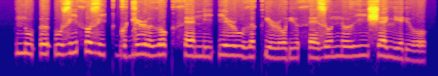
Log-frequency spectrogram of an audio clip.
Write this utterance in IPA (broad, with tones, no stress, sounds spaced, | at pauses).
n u˨ ʔ ɵ˨ ʔ u˨ z i˦ θ ʊ˦ z i˨ k ɡ ʊ˨ ɡʲ ə˦ ɭ ɵ˨ ð o˦ k θ ɛ˦ n i˨ ʔ i˦ ɭ u˦˨ ð ə˦ k ɾʲ ɵ˨ ɭ o˨ ɾʲ ɵ˨ θ ɛ˨ z ʊ˦ n ɵ˦ ɣ i˦ ʃ ɛ˦ lʲ ɛ˨ ɾʲ o˨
